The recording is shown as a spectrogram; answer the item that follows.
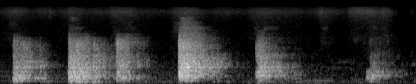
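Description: Blackboard duster rubbing chalk off a chalkboard in about six separate strokes, each starting sharply and fading quickly.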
